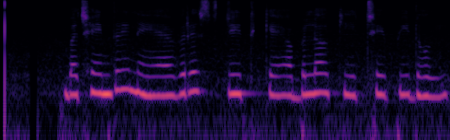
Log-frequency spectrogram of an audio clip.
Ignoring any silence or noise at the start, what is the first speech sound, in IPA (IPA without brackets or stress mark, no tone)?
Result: b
